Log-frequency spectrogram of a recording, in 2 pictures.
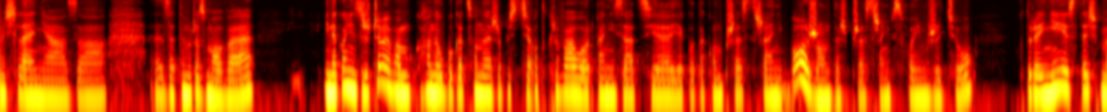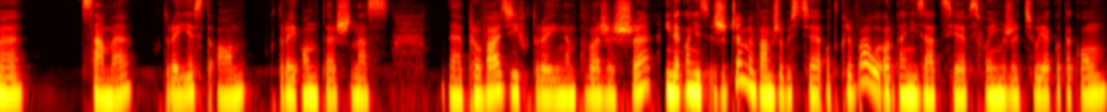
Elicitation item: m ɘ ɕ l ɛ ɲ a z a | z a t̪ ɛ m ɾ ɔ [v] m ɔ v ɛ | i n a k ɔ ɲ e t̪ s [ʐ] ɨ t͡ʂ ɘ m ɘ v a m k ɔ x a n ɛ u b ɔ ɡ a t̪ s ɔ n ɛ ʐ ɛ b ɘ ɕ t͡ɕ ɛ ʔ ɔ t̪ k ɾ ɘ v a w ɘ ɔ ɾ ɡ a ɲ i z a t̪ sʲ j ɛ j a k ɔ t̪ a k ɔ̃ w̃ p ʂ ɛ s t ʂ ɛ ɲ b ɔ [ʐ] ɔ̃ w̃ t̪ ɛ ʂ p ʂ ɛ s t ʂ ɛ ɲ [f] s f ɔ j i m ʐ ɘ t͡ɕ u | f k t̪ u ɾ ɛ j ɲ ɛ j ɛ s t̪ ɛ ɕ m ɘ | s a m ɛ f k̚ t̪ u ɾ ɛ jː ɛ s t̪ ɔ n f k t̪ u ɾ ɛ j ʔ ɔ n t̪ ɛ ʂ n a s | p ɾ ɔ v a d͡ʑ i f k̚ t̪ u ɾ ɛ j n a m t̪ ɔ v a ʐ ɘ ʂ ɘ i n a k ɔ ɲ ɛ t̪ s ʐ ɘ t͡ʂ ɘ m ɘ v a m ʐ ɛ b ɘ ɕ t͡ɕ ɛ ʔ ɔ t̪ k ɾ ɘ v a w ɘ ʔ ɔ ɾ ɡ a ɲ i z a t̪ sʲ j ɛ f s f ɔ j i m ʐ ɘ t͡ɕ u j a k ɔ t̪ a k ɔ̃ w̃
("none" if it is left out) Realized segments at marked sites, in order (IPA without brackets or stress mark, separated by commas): z, ʐ, ʐ, f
